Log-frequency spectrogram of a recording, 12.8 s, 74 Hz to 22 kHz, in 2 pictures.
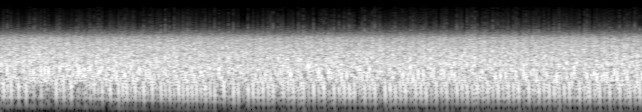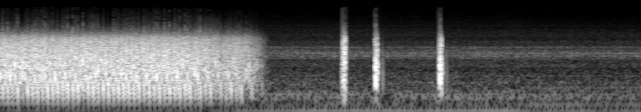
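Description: Steady rushing in-flight cockpit noise of a Piper PA-11 Cub Special, engine and airflow, thin and band-limited as if picked up through the headset intercom. It cuts off abruptly about nine seconds in, followed by three short clicks.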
